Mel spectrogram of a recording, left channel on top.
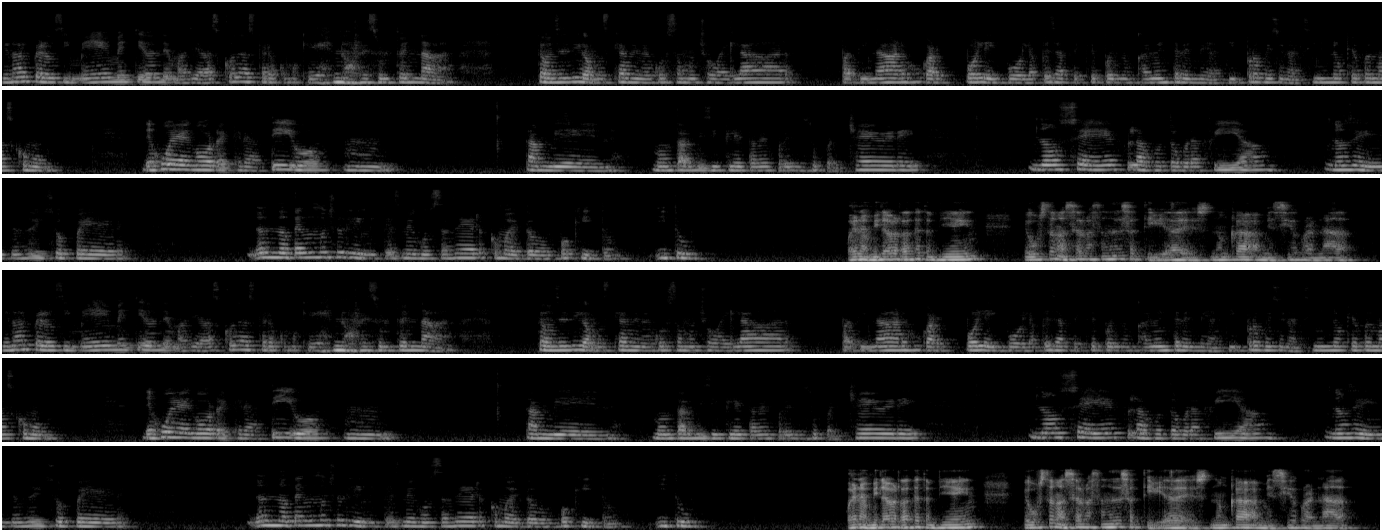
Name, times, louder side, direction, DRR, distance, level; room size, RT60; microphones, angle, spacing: voice 1, 0.0-4.9 5.4-7.9 8.4-10.7 11.0-14.3 14.8-14.9 15.2-17.7 19.0-20.0 20.3-23.0 24.1-26.5 27.0-28.8 30.0-33.8 34.1-34.6, equal, 15° left, 0.5 m, -34 dB
voice 2, 36.1-41.0, right 2 dB, 70° right, 0.5 m, -29 dB
2.3 x 2.1 x 2.8 m
head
